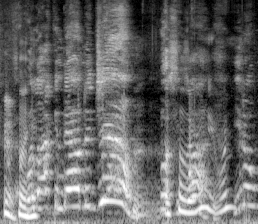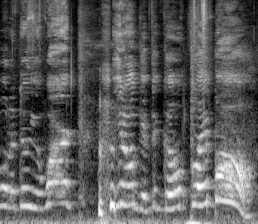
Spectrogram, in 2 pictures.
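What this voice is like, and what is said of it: Yelling imitation of another person's voice. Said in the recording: “something about Samuel Jackson and him yelling ... Why are you yelling?”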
